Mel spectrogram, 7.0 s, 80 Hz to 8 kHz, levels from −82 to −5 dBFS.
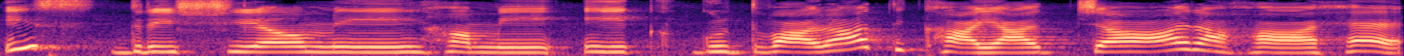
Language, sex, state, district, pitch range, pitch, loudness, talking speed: Hindi, female, Punjab, Fazilka, 225-260 Hz, 245 Hz, -14 LUFS, 85 wpm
